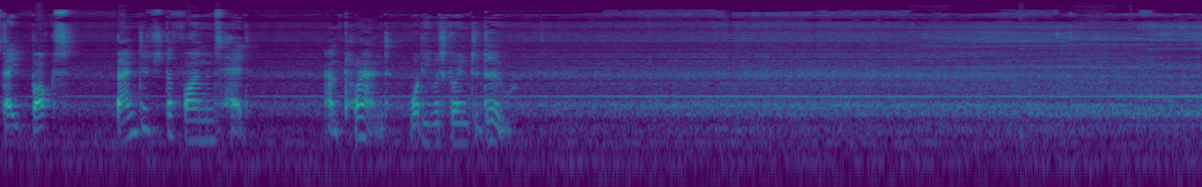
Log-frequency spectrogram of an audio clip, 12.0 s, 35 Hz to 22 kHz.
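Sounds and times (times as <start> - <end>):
thin steady tone: 8.7 - 12.0.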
